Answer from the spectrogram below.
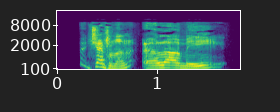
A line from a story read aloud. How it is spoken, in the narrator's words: cried Mitya suddenly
